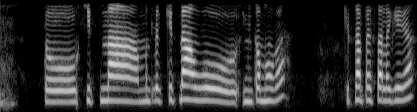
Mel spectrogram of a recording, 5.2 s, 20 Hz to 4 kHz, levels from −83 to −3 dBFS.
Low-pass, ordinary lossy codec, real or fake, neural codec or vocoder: 3.6 kHz; none; fake; codec, 16 kHz, 16 kbps, FunCodec, trained on Chinese and English, 50 frames a second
